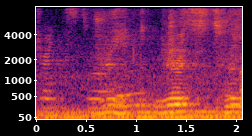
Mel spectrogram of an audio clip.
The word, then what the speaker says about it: Drizzt: Can somebody pronounce the name? Drizzt.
